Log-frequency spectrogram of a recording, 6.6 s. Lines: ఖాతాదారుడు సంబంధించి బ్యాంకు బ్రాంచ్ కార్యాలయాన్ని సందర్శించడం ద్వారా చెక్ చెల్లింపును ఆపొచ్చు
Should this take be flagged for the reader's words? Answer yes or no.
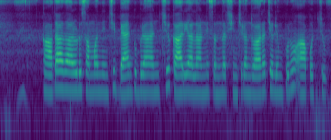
yes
